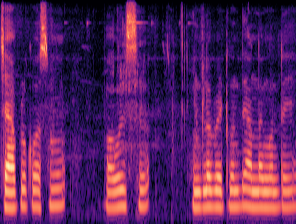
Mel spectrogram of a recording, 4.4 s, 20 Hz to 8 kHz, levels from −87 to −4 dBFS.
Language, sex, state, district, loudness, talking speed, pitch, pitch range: Telugu, male, Andhra Pradesh, Manyam, -19 LUFS, 110 wpm, 175 Hz, 170-180 Hz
